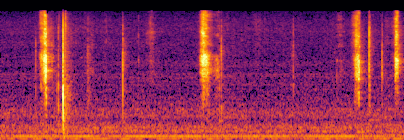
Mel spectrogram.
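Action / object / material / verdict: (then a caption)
scrape / bar of soap scraped with a serrated metal tool / soap / none. A solid cream soap bar, already grooved from scraping and held in the hand, is scraped repeatedly with a serrated metal tool on a wooden handle. Short, dry, bright scratching bursts come in irregular clusters over a quiet, steady low hum.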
